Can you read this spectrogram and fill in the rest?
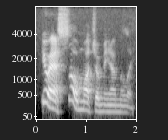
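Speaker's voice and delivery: mock put-upon, dropping low; joking complaint. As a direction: feign being overburdened. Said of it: "I'm just joking".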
